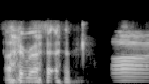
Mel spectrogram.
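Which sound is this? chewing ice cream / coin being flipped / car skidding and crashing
coin being flipped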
